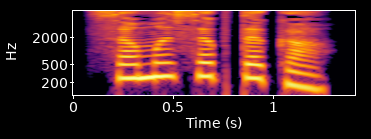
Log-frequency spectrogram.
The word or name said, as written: ಸಮಸಪ್ತಕ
